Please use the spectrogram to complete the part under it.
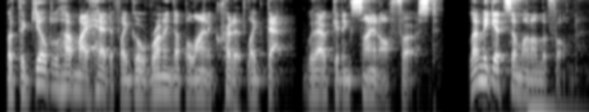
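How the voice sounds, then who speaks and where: A man reads the part of a young woman officer of a guild in a fantasy audiobook. She is impatient and curt, with a sarcastic bite. The delivery is bright and forceful, with lively swings in pitch. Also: fast talker, exaggerated voice. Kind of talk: audiobook character dialogue.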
